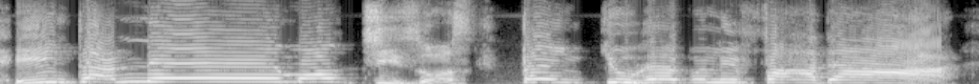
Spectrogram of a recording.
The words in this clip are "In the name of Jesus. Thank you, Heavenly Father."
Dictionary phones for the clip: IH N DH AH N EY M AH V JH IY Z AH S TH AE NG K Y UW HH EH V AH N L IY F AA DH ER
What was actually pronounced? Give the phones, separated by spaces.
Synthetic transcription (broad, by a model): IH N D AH N EY M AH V JH IY Z AH S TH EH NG K Y UW HH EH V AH L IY F AA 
